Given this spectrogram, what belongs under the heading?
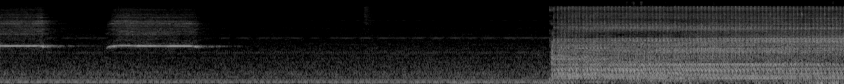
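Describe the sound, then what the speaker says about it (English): Two high, steady warning whistles sound in a metal-working lab, followed by quiet room hum; then a loud, continuous peening racket abruptly starts and carries on to the end. "the whistling is just to let other lab users know that there's going to be a loud noise shortly"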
